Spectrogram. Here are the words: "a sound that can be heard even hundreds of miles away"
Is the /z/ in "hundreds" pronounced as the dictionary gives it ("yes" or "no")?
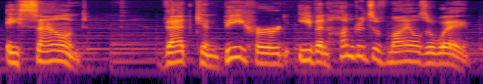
yes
